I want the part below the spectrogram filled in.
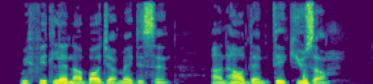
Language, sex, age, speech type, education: Nigerian Pidgin, male, 30-45, spontaneous, tertiary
